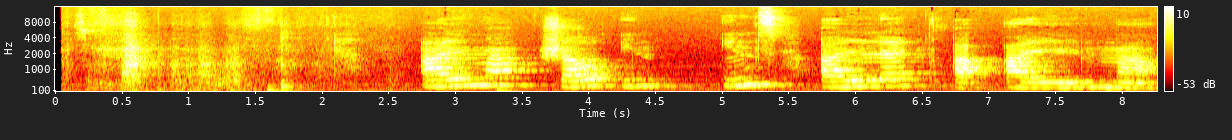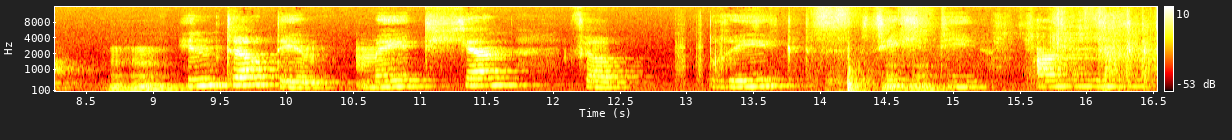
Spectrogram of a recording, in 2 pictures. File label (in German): Quatsch schnell gelesen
